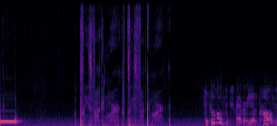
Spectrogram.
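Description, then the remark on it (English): A phone call being dialed to a burner phone number: a brief steady tone, then a quick irregular run of short dialing blips and clicks, followed by a voice speaking over the line. “We were calling another burner number.”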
